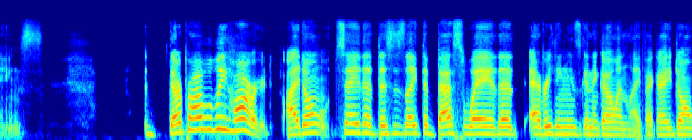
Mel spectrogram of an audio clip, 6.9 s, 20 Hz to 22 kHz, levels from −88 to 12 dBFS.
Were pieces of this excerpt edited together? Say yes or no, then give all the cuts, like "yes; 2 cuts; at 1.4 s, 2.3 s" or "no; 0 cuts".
no; 0 cuts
